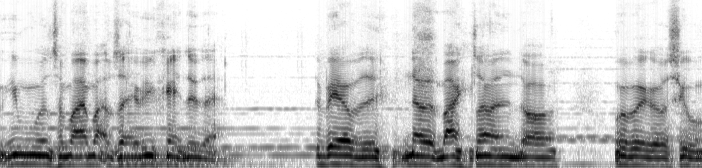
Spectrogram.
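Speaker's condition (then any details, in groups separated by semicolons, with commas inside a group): ALS; speech affected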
